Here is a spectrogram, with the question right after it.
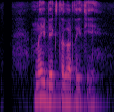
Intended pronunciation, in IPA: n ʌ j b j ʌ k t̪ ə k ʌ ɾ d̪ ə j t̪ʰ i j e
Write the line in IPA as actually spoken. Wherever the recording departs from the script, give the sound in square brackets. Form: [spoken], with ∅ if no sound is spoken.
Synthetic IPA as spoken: n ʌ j b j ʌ k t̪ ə [ɡ] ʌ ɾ d̪ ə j t̪ʰ i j e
